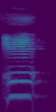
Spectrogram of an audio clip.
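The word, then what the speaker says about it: へ: Particle E. So this is a direction particle. It is pronounced as E but we write it as hiragana he indicates direction towards where we are heading.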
